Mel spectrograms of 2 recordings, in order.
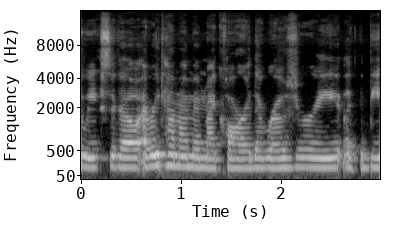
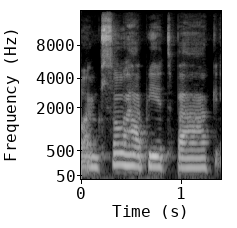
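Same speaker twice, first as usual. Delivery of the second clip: normal talking voice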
